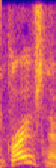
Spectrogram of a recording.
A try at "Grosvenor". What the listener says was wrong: You don't pronounce the S. It's a silent S.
